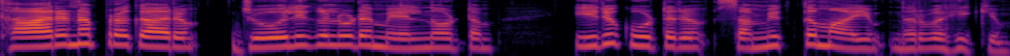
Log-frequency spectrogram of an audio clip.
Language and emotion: Malayalam, neutral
